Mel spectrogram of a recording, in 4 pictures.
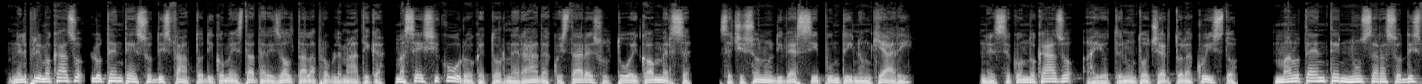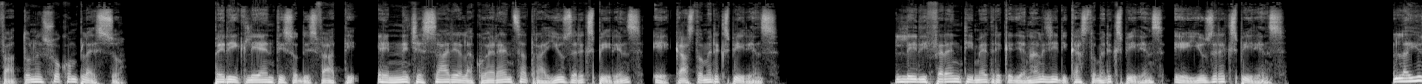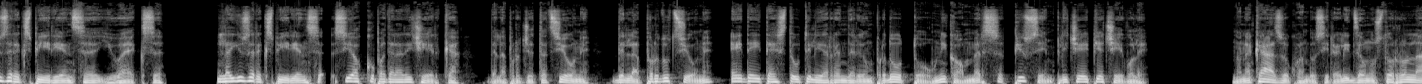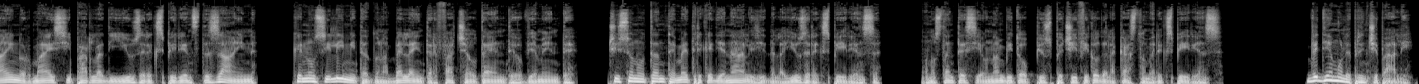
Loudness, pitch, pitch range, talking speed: -12 LUFS, 90 Hz, 75-115 Hz, 155 wpm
